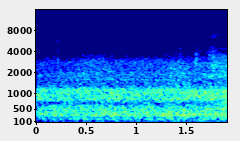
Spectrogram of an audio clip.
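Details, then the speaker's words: Newly installed 110V 12,000 BTU mini split heat pump indoor unit in an enclosed trailer, Turbo mode with swing, cooling: even steady air rush, no knocks or rattles; normal high-speed fan. "it's actually quieter than the little temporary AC that was in there so I'm super super pleased with this already"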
